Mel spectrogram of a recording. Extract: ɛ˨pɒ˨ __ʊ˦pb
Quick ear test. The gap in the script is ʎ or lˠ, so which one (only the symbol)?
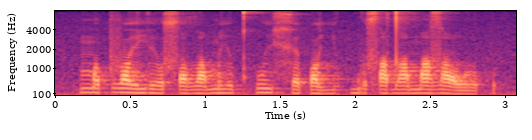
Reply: ʎ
